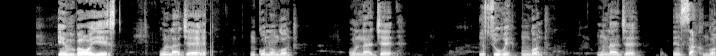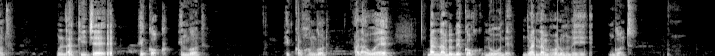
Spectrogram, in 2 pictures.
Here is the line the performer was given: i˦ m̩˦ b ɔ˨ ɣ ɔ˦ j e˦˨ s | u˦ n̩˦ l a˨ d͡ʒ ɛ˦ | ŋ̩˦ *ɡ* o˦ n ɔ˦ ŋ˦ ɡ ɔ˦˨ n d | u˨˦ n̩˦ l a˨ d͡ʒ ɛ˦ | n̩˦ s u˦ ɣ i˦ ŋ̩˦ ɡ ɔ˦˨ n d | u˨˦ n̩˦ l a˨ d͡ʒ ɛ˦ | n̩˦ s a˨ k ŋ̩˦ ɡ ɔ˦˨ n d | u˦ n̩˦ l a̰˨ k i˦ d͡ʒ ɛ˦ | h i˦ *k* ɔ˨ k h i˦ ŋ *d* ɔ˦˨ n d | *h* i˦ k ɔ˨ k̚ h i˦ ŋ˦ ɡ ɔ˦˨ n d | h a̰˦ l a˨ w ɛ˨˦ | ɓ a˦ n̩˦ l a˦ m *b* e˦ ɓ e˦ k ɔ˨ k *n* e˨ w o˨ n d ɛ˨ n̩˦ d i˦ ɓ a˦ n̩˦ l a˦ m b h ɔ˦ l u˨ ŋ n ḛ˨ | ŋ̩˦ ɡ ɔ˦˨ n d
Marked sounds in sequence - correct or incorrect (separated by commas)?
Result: incorrect, correct, incorrect, correct, correct, correct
